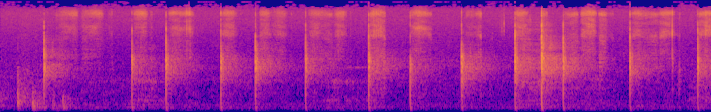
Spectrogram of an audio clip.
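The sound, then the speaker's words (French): Writing equations on a board: many sharp taps and short scratchy strokes in an irregular rhythm, fairly faint and heard without talking. “Alors, la densité d'énergie libre, elle a deux termes. Je les écris dans l'ordre.”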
